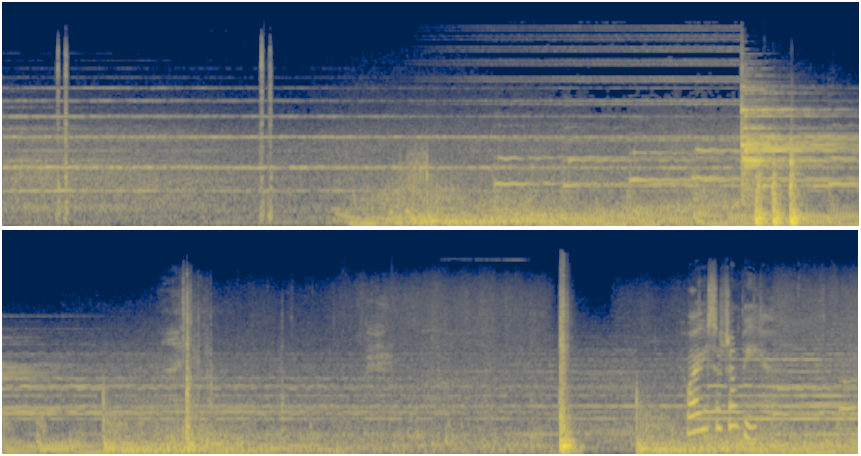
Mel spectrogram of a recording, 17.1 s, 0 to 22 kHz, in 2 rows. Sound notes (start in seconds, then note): 2.6 dimmer switch off; 3.8 suspenseful music; 7.5 knocks on glass; 10.2 car door opens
